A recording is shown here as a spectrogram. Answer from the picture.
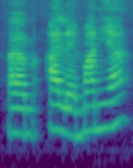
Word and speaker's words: Alemania: In that list, I think perhaps the only one that's difficult to pronounce is Ireland. It's Irlanda. And the only one that's difficult to understand is Alemania.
